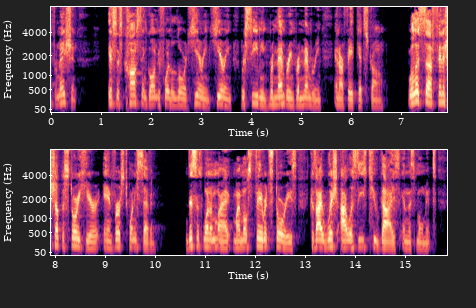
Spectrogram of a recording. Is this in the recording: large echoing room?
yes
